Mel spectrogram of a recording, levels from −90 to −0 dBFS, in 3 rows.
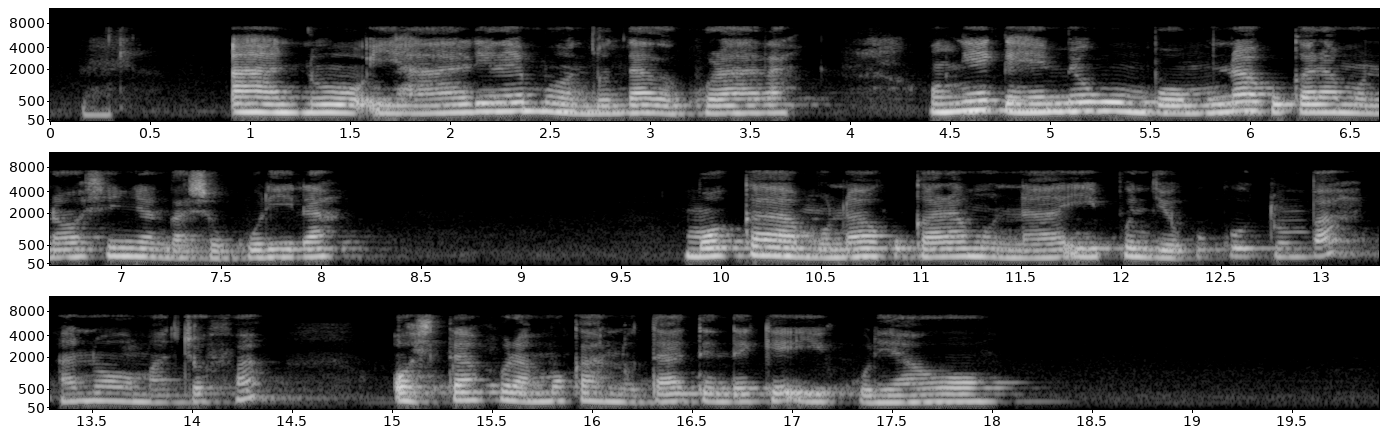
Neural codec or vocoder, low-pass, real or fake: none; 7.2 kHz; real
